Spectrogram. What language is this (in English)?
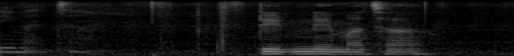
Nepali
